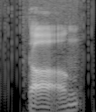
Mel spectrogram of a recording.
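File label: "deng" third tone, Chinese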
